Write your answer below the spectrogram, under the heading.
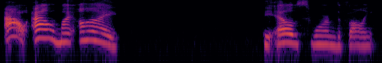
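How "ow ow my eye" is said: high, loud yelps of pain; pained cries. Acted. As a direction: yelp like you just got hit in the eye. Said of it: "echoed in the cries of".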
